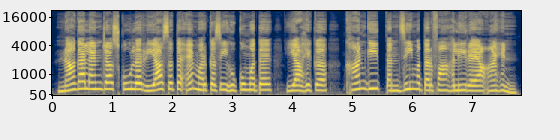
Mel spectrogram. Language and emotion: Sindhi, neutral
